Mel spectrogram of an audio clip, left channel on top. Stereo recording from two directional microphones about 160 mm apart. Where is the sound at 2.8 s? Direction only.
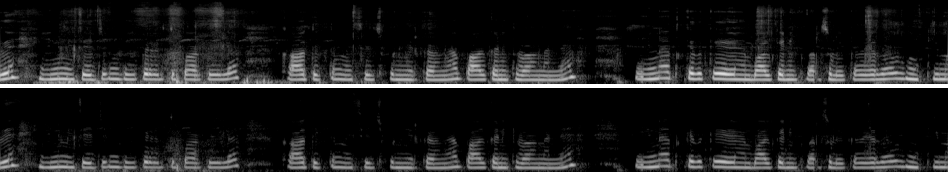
25° right (ahead or behind).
